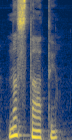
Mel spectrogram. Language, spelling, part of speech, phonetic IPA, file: Ukrainian, настати, verb, [nɐˈstate], Uk-настати.ogg
- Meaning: 1. to come, to begin (period of time) 2. to fall, to descend, to come (silence, night, evening, darkness)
